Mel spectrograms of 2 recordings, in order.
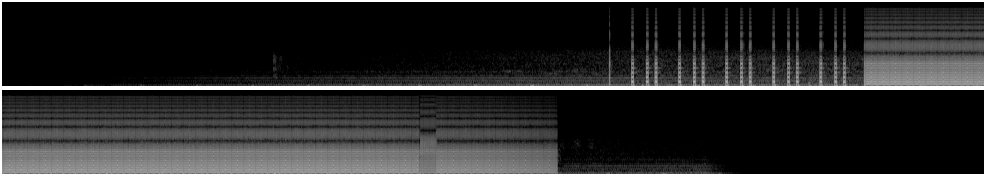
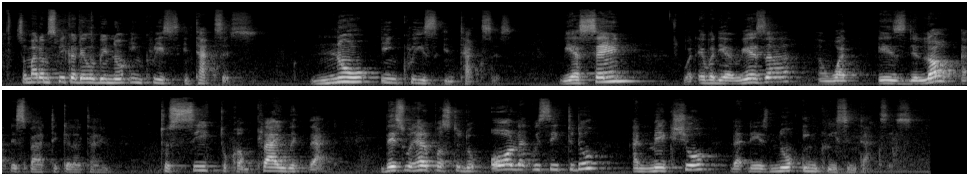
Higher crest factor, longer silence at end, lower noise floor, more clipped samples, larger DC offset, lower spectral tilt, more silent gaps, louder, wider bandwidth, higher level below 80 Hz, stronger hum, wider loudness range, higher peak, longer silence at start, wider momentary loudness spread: about the same, 18 dB vs 22 dB; first, 3.15 s vs 0.55 s; first, -84 dBFS vs -55 dBFS; neither; neither; about the same, -5.5 dB/octave vs -4.5 dB/octave; neither; second, -26 LUFS vs -23 LUFS; first, 17 kHz vs 15 kHz; first, -44 dBFS vs -62 dBFS; neither; first, 13 LU vs 3 LU; second, -10 dBFS vs -2 dBFS; first, 3.05 s vs 0.05 s; second, 7 LU vs 19 LU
